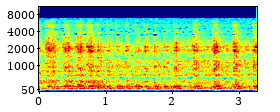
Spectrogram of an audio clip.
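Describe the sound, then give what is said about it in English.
A jet cycle's small engine in the Space Patrol radio program putt-putts steadily on ordinary fuel, a low, rumbling idle with a faint rapid chug running through it at an even loudness for the whole stretch, with no voices over it. “Listen to this jet cycle.”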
